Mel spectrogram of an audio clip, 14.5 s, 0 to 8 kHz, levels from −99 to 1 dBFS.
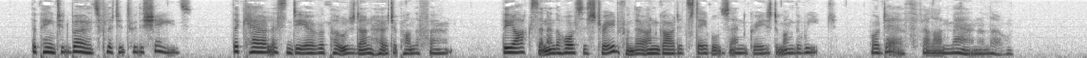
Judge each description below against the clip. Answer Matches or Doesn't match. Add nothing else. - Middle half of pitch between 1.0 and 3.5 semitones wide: Doesn't match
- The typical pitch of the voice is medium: Matches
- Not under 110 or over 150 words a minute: Matches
